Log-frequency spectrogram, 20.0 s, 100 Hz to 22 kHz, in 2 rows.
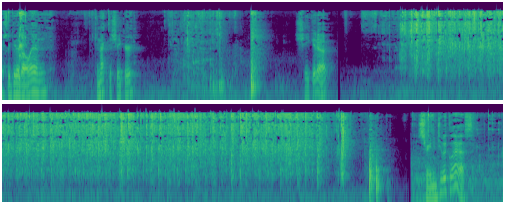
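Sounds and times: ice rattling in cocktail shaker: 7.8s - 17.0s.

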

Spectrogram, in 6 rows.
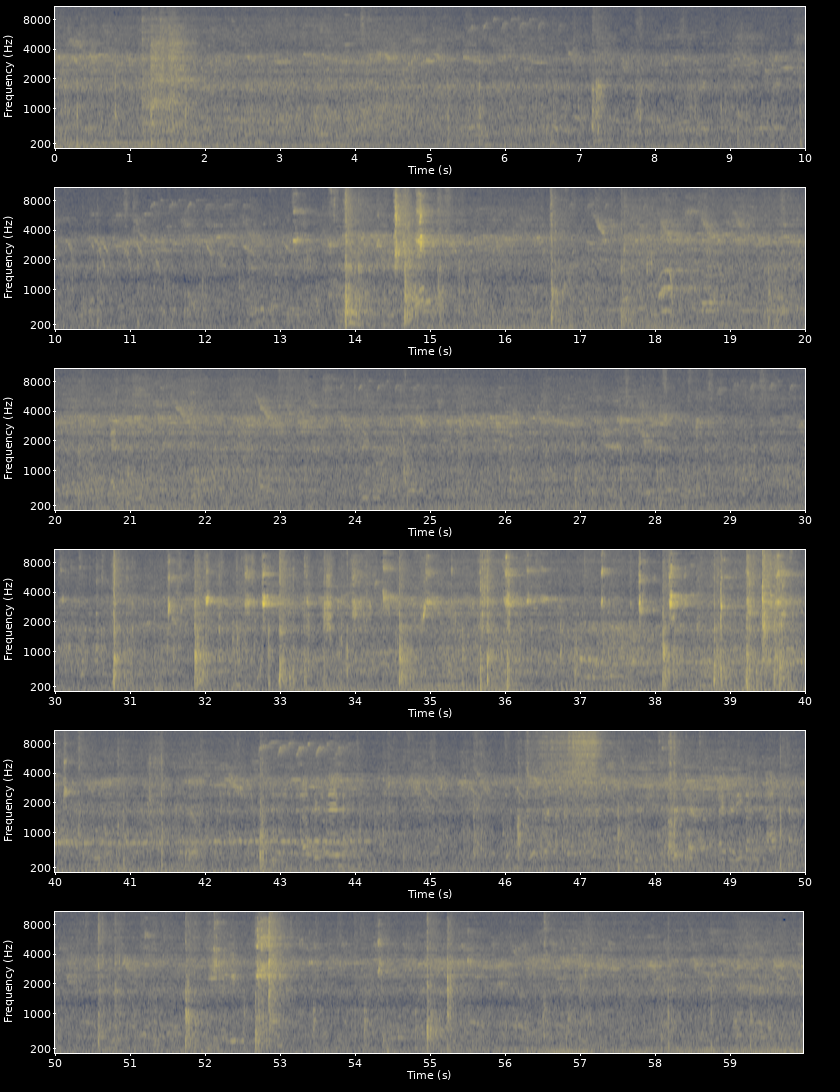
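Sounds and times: voices: 0.0s - 59.9s
tennis ball bouncing: 29.8s - 41.6s.

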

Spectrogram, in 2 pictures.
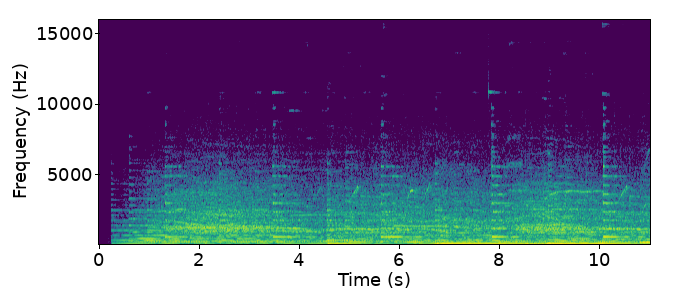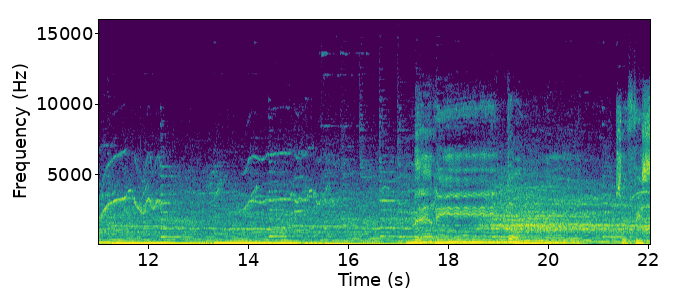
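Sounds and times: held keyboard chords: 0.2s - 22.0s
high gliding lead notes: 0.2s - 22.0s
bass line: 6.5s - 22.0s.

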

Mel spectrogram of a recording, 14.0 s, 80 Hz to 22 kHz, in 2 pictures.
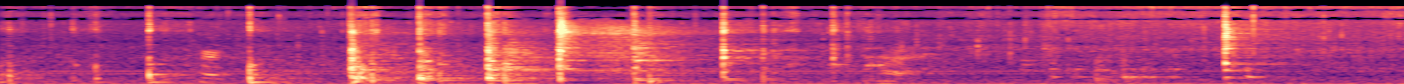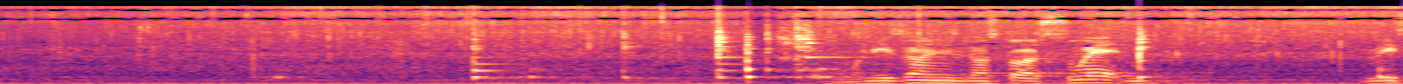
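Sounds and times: onions sizzling in a pot: 0.0s - 14.0s
metal spoon scraping a pot: 9.4s - 11.3s.

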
